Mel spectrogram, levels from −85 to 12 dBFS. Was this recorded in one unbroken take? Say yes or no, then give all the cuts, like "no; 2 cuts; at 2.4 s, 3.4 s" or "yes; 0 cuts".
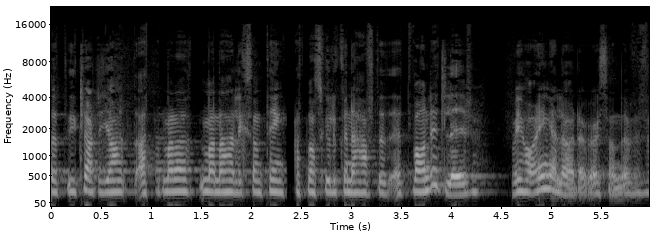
no; 2 cuts; at 2.3 s, 4.6 s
